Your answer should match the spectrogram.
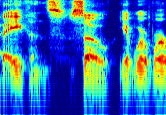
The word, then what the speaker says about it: Athens: We have a Versailles that we pronounce Versailles, Okay. and we have instead of Athens, we have Athens.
